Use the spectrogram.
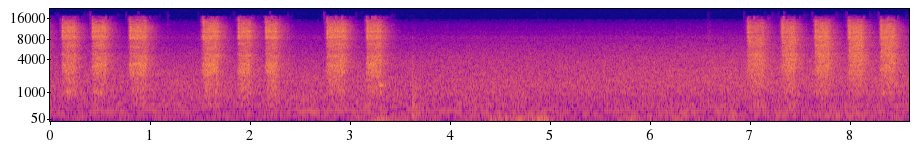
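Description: Aerosol carburetor cleaner hisses in short bursts onto the dirty outside of a Murray small-engine carburetor: several quick sprays at the start, a pause with low workshop hum, then another rapid series of sprays near the end.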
